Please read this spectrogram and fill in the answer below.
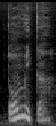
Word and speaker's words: Tomicca: yellow from um Topeka Dominica Tomica oh wow I've been saying it wrong oh wow okay it reminds me of Tom and Jerry so anyways that is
